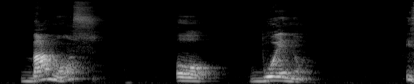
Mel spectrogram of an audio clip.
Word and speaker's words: vamos: Because in Spanish, those two letters have exactly the same sound. They have the same sound. Okay? So it's the same to say vamos or bueno.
